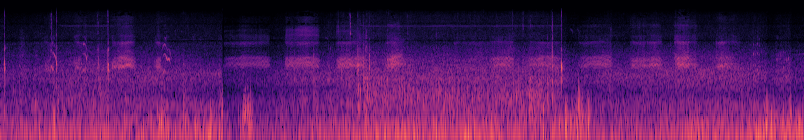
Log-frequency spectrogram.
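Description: A bird giving a long series of short, rough calls, several a second, in runs with short gaps between them.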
